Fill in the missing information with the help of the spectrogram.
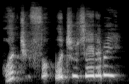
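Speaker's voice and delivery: high, strained mock tough-guy challenge; tough guy confrontation. Actor squaring up to Adam Sandler, mock menacing. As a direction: squares up to someone, voice jumping up. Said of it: "I was like this".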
